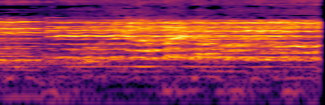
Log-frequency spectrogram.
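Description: Musical-theatre cast singing together as an ensemble, with several voices holding sustained notes.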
